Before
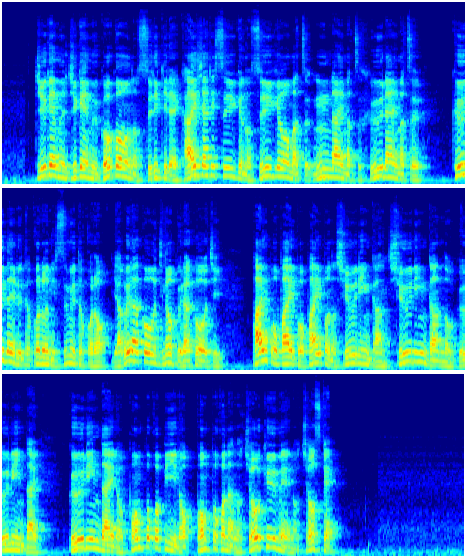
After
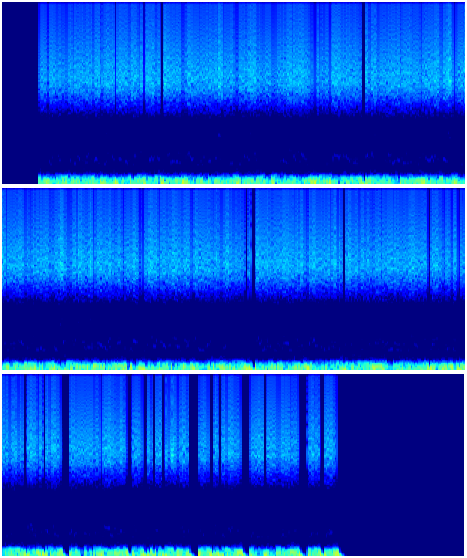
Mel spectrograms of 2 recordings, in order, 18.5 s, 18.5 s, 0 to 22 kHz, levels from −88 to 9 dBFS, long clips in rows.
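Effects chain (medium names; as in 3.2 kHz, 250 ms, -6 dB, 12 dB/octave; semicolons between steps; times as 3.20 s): ever faster or slower copies 85 ms, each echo +3 st, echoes 3; reverse; compression 16:1, threshold -31 dBFS, peak gain reduction 22.5 dB; reverse; Schmitt trigger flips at -39 dBFS; inverse Chebyshev band-stop 220–1500 Hz, stop band 50 dB; trim +5 dB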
